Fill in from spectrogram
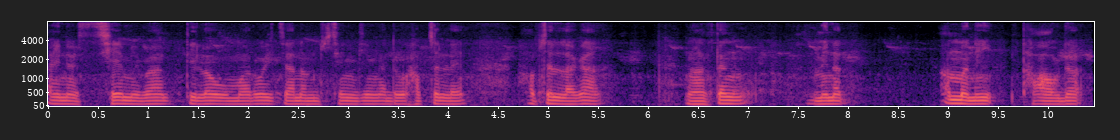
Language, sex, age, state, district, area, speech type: Manipuri, male, 45-60, Manipur, Tengnoupal, rural, spontaneous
